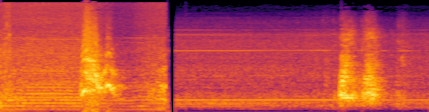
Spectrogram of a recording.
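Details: A dog barking at a vacuum cleaner: one loud bark, an abrupt cut, then a quick double bark near the end, with a constant humming drone underneath throughout.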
